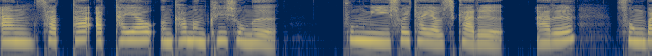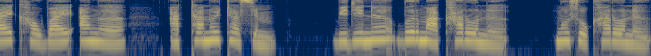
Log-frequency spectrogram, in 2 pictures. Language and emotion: Bodo, neutral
